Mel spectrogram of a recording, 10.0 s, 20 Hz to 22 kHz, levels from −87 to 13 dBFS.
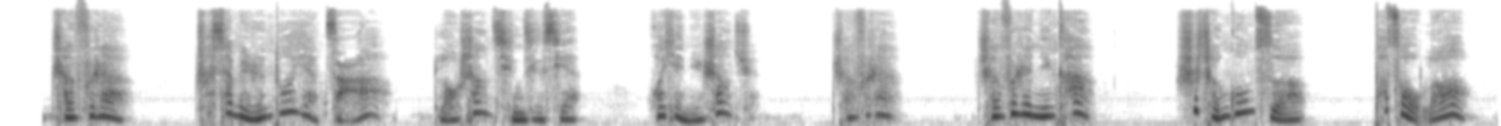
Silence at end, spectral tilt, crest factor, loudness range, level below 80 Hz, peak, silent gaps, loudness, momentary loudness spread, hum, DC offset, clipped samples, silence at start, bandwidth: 0.25 s; -4 dB/octave; 18 dB; 3 LU; -58 dBFS; -4 dBFS; none; -22 LUFS; 12 LU; none; under 0.1%; under 0.1%; 0.35 s; 18 kHz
